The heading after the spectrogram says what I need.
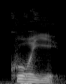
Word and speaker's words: courrier: So we will say it courrier. Courrier. Courrier. I repeat, courrier.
